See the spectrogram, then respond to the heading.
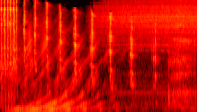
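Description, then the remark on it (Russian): An antique clock ticks in a quick burst that gradually slows and spreads out, layered over warbling, sweeping tones like time being wound backward; no one speaks. “Старинные часы. Время назад.”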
